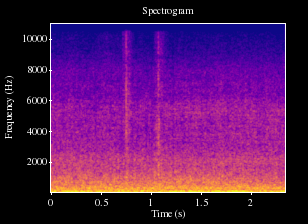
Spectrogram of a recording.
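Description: Steady low rumble with a hiss over it, with two faint ticks about a second in.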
